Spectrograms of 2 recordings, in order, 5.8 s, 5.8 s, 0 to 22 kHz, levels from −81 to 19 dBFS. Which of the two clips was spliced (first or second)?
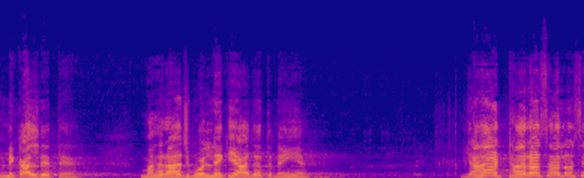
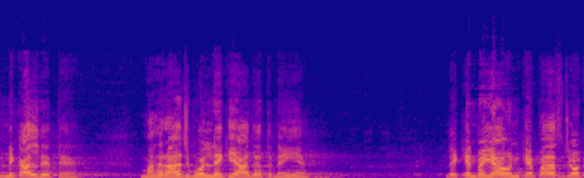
first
